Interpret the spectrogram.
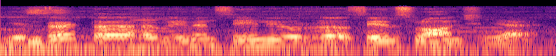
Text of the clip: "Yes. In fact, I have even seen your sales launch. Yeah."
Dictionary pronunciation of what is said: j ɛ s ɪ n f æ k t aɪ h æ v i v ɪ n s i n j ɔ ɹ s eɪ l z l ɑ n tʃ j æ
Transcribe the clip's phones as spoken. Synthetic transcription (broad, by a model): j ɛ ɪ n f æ t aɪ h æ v i v ɪ n s i n j ɔ ɹ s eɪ l s l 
